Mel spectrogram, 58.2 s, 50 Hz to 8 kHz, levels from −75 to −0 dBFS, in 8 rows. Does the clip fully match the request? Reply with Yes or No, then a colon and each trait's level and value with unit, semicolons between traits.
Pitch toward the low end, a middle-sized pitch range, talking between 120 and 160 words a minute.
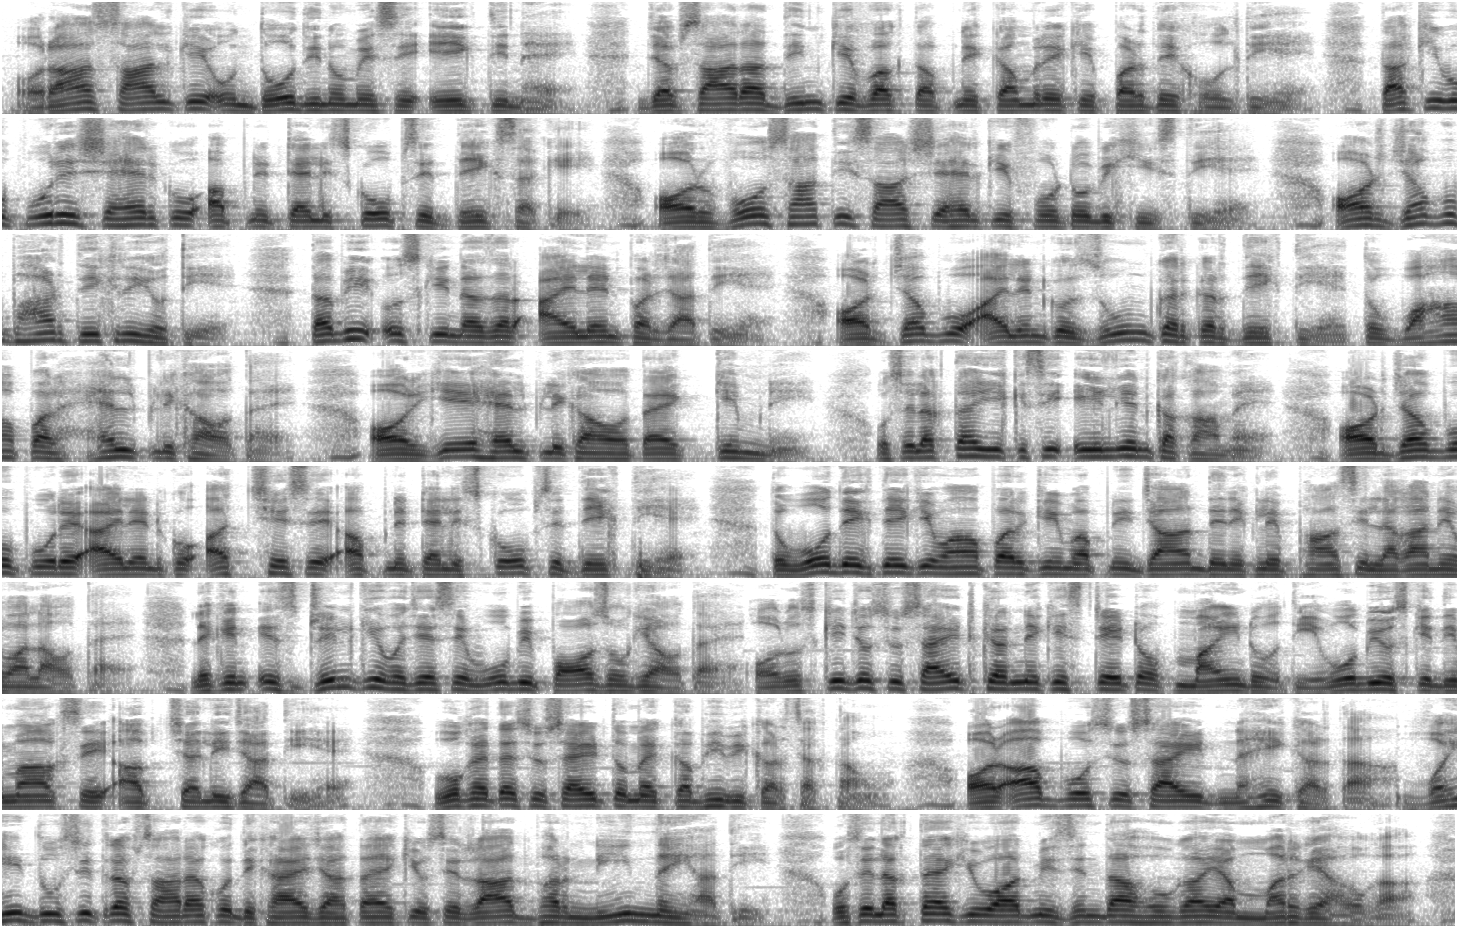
Yes: low, 115 Hz; average, 3.8 semitones; average, 145 wpm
